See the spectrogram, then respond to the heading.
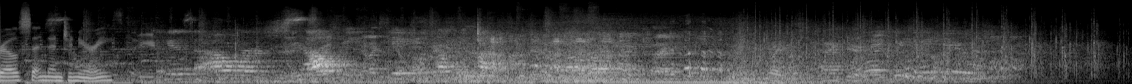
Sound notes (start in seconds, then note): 5.2 chatter; 10.1 applause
